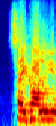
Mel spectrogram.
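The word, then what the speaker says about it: psychology: एक Japanese word है साइकोलॉजी में पी साइलेंट है जो कि ग्रीक वर्ड है और फ में एक्स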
